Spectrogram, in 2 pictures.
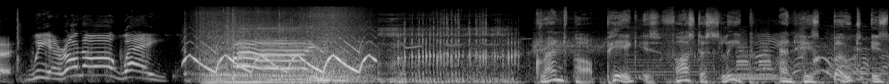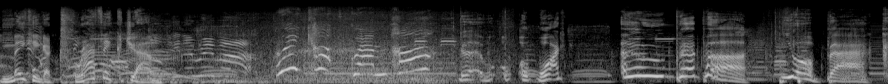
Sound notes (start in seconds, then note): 1.8 siren wailing; 3.7 snoring; 10.7 all shouting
